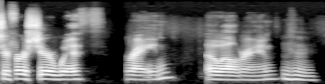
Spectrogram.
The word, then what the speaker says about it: OL Reign: All right, so this year, it's your first year with Rain, OL Rain. That's the right way to say it.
